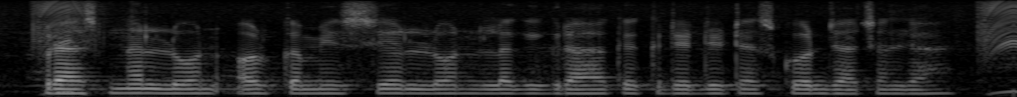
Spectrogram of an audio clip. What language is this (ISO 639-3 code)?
mag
